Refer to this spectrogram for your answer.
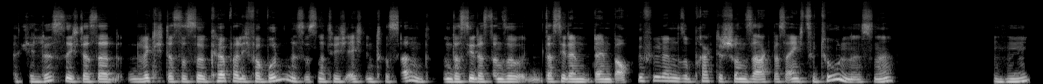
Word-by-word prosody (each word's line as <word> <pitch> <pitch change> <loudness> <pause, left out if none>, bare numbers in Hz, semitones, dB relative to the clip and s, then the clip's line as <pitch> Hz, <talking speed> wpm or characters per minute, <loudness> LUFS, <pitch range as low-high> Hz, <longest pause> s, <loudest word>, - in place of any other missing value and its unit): Okay, 130 +1 -7
lustig, 135 0 +1
dass 125 -1 0
er 125 -2 +4
wirklich, 145 +4 0
dass 125 0 -1
das 130 -1 -2
so 135 -2 +3
körperlich 145 -1 +2
verbunden 150 - +2
ist, 130 -3 -2
ist 115 +1 -3
natürlich 125 -1 -2
echt 125 0 -3
interessant 130 +3 -3
und 130 0 +2
dass 125 0 +2
dir 145 - +6
das 125 -1 +1
dann 130 0 +2
so 130 -1 +2
dass 130 -3 -3
dir 140 - +2
dann 125 -2 +3
dein 120 0 +2
Bauchgefühl 160 +7 -1
dann 155 -3 +1
so 135 -2 -3
praktisch 145 0 -3
schon 130 -2 +3
sagt, 120 -1 0
was 125 0 -5
eigentlich 135 -1 0
zu 135 - -5
tun 180 - +1
ist, 115 +2 -4
ne? 145 +8 0 1.0
Mhm. 130 +5 0
130 Hz, 220 wpm, -22 LUFS, 125-145 Hz, 1.0 s, dir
